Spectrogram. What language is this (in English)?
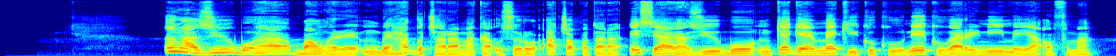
Igbo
